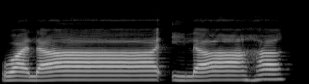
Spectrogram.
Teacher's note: وَلَا کو لمبا اس لیے کیا، مد ڈلی ہوئی ہے اس کے اوپر، ٹھیک ہے۔ وَلَا إِلَٰهَ، لاہ، دیکھیں اس کے اوپر کھڑا زبر تھا، اس کو لمبا کیا، جو پڑی زبر ہے اس کو لمبا نہیں کیا، اس کو لمبا کرنا ہی نہیں ہے۔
